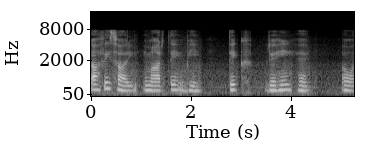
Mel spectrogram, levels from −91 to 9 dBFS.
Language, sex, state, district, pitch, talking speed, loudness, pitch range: Hindi, female, Bihar, Gaya, 175 Hz, 100 wpm, -21 LUFS, 165-190 Hz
